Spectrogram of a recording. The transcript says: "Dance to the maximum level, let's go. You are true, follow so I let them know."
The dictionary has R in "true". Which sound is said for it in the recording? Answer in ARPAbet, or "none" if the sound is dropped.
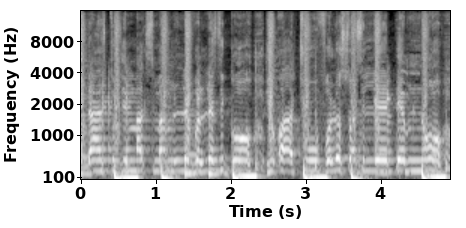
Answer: none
